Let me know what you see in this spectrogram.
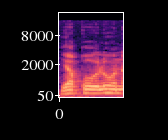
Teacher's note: القاف مفخمة مرتبة ثالثة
